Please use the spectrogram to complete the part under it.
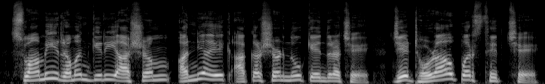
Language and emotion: Gujarati, neutral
